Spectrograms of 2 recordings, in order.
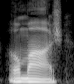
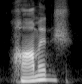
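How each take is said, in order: First: It is pronounced the French way. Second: It is pronounced the plain English way.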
